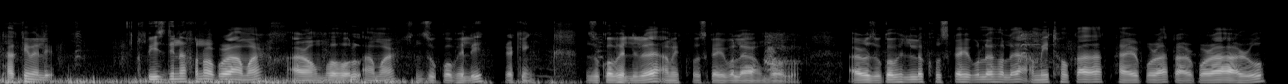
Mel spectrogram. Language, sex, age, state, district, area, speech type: Assamese, male, 45-60, Assam, Charaideo, rural, spontaneous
